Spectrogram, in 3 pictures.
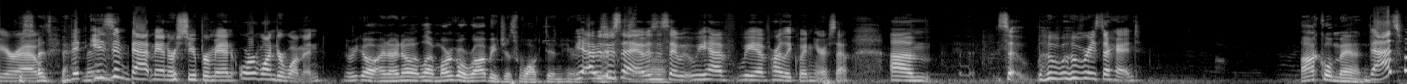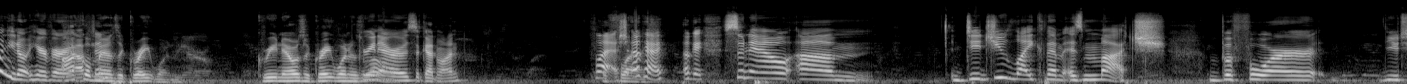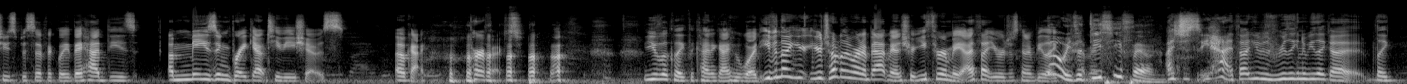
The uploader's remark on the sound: DC Day at Barnes and Noble. To Barnes and Noble to podcast live for DC Comics Day.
